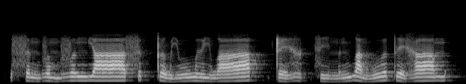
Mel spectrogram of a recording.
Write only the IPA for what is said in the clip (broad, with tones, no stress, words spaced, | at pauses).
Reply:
sə˨˩˨ŋvə˨˩˨m və˧ŋjaː˧ sə˦˥k̚t̪ə˨˩wju˧ wɨ˨˩jwaː˧˥ | ʈe˨˩˦ɣə˨˩k̚si˨˩nə˧˥ŋ wa˨˩˨nwu˧ə̯t̪e˨˩˨ɣaː˧m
